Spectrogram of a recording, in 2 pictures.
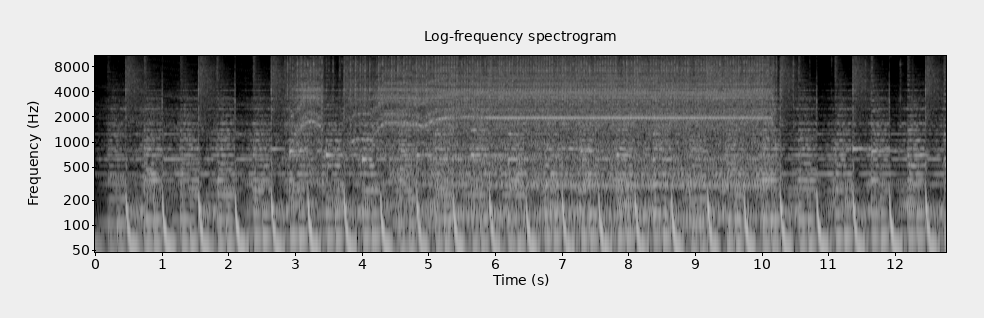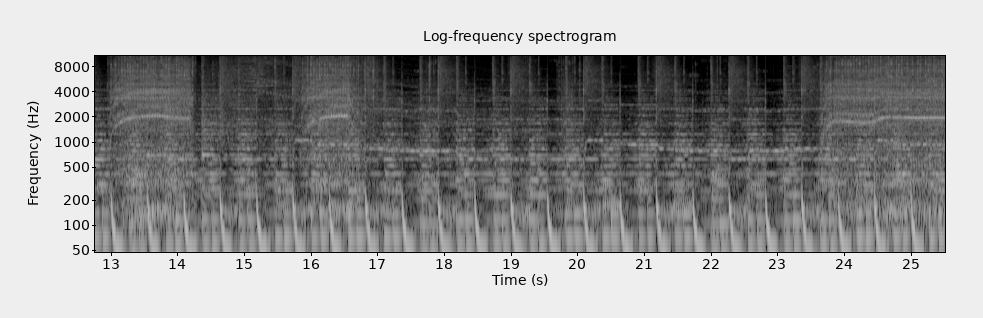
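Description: A sewing machine top stitching a quilt, running in long fast continuous stretches of rapid needle clatter with brief pauses, close and steady.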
